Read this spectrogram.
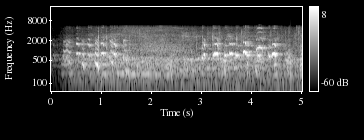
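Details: Basset Hound puppies, 21 days old, from a Polish kennel litter born September 2011, calling at feeding time indoors; overlapping short whines and squeaks, sparse at first, then denser high yelps toward the end.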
